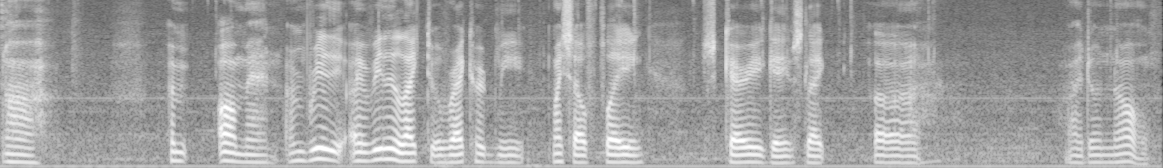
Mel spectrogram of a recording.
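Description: A man casually commenting on his own gameplay, rambling along and breaking into sudden excited outbursts. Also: mid-range voice, takes it slowly, pauses often. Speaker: gaming channel host.

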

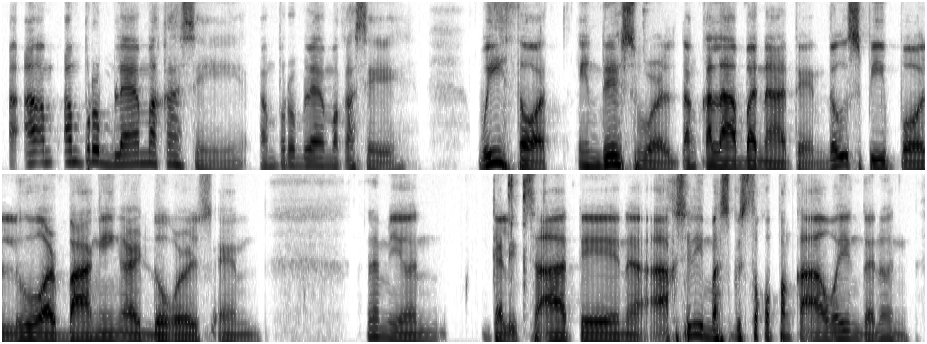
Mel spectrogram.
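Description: A man's voice: on the low side, normal speed, no room sound. A Filipino man, a pastor, leading a Bible study in a conversational way and often asking the group questions. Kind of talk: Bible study teaching in mixed Tagalog and English.

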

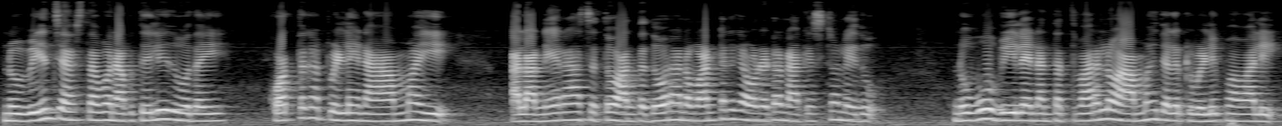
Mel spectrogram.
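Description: A woman's voice: mid-range voice, steady tone, a little fast, natural voice. A woman reading the lines of a stern older mother who firmly warns her grown son. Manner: firm, insistent warning.

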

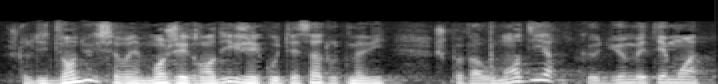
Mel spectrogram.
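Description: A male pastor preaching a testimony at a rapid clip, his speech emphatic and full of repetition. He drops to a hush and then rises loud again as the story builds. The recording is dull and lo-fi. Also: mid-range voice, lively intonation, breathy edge. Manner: swings between hushed and loud passages.

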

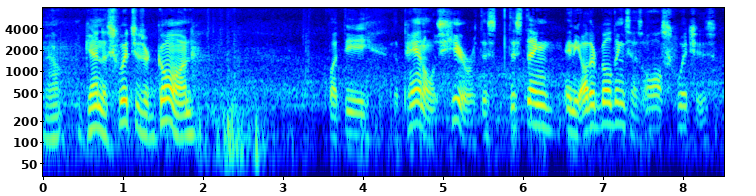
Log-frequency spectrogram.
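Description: An urban explorer vlogger narrates a casual walking tour through an overgrown abandoned site outdoors, relaxed, marveling aloud and addressing viewers as he walks. His voice is a little high, his pace measured, with slight background noise.

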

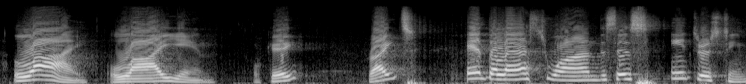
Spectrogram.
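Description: Brazilian guy teaching a class, kinda high voice, takes his time, keeps asking ok?. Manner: explains step by step, checks in with frequent "ok?". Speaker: English teacher. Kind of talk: recorded class lesson.

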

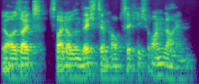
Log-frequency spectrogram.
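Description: A man speaking as an interview guest, explaining his work in a calm, earnest, unhurried way. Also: a bass voice, vocal fry, roomy sound. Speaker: guest, healer. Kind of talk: conversational interview.

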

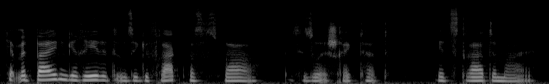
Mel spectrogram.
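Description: A woman's voice: fairly low pitch, fairly even intonation, normal speed, gravelly, mellow. A woman voicing a worried teenage boy who talks urgently and insistently in a storybook reading.

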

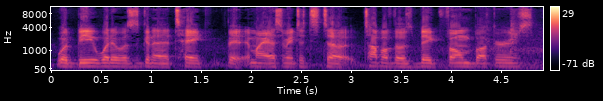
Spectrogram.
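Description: A man's voice: medium pitch, completely flat delivery, normal speed, noisy background. Easygoing man talking through a boat build. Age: adult, father of a son. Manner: easygoing, practical, talks through each step. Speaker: boat-building channel host. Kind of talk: casual how-to narration while working. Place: outdoor driveway workshop beside a boat.

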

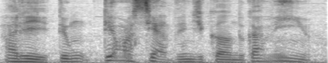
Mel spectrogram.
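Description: A man with a Brazilian Portuguese accent giving let's-play commentary, jumpy and quick to yelp and swear when startled. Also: medium pitch, gravelly, background noise. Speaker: gameplay streamer.

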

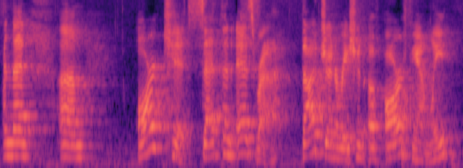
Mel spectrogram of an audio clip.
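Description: A woman from Korea explaining something slowly and patiently, often checking in with "okay?". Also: a little high, expressive, sharp tone, reverberant, slight background noise, low-quality recording. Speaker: family vlogger explaining Korean naming. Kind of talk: casual explanatory talk to camera.

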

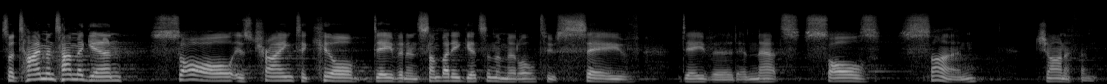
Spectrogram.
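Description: A man's voice: a little high, slow pace. Man at a pulpit microphone, church reverb. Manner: casual and relaxed, with frequent fillers. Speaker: pastor. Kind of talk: conversational sermon. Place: church sanctuary.

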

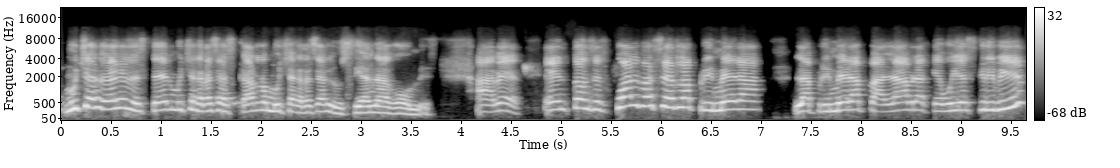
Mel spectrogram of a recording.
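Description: This primary school teacher's voice sits high, bright and pushed, with lively intonation at a moderate pace. She is teaching young children online by video call, patiently dictating and breaking words into syllables.

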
